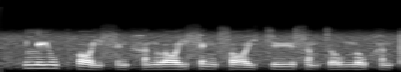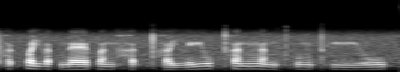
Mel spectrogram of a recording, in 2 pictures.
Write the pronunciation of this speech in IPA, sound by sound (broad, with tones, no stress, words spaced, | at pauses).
liː˥wpʰɔː˨˩j sɪ˨˩ŋhɐ˨nlɔː˨˧jsɪ˨ŋ sɔː˨jt͡syː˧ sɐ˨˩mt͡so˧wn̪o˨w hɐ˨˩npʰɐ˥k̚pɐ˧j lɐ˧p̚ n̪ɛː˧pɐ˧n hɐ˧t̚t̪ʰɐ˨j liː˥wt̪ʰɐ˥nŋɐ˨nkʷʰɐ˧ŋ t̪ʰiː˨˧w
